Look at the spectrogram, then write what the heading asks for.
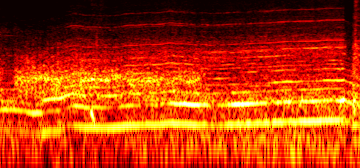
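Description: Race car engine in the Automobilista sim racing game held against the rev limiter, a steady loud buzzing drone with stacked harmonic whine that runs continuously and stays close throughout.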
